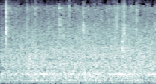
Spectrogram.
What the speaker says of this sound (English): completely pouring outside.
